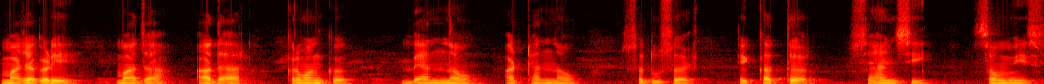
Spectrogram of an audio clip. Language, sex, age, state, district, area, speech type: Marathi, male, 18-30, Maharashtra, Hingoli, urban, read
